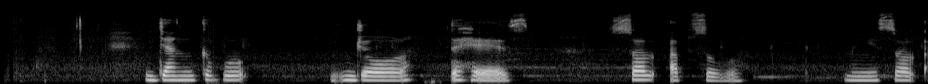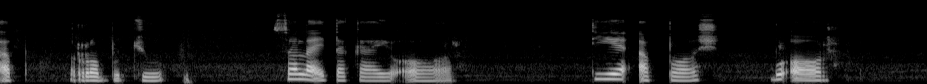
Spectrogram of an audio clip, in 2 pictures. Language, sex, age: Wolof, female, 18-24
